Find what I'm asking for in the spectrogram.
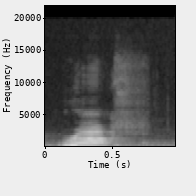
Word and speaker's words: roof: It's spelled R-O-O-F. How do you say it? – Roof. – Right. You know anybody else who says it a different way, even though it's spelt the same way? – Rough. No? – Rough.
